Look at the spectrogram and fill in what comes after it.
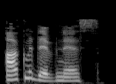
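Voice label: "aquativeness", British English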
